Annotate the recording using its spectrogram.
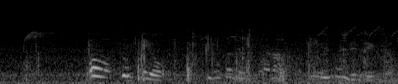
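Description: A chimpanzee hoots softly nearby.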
